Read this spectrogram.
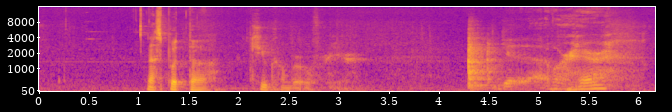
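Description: A middle-aged man speaks calmly up close.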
